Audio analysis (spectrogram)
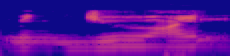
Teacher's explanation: nun mati bertemu dengan jim, maka ketika kita membaca nun, maka perangkat kita sudah bersiap-siap pada posisi makhrajnya jim, ya. Min ju'in, ya, di tengah lidah, ya, jim, dan kita sudah bersiap-siap di sana ketika kita membaca nun. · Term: ikhfa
